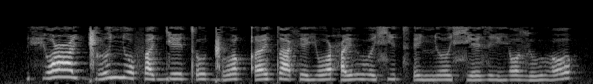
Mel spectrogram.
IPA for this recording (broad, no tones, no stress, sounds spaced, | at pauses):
ç ɔ ʕ i ɡ͡ǁ ɤ ɲ ɔ f a ɟ e tʼ o ɡ͡ǁ o qʼ e t a x e j o ħ e ɦ u ə̯ ɕ i t͡sʼ e ɲ ɤ ɕ e z i j ɔ z u ɦ ɔ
